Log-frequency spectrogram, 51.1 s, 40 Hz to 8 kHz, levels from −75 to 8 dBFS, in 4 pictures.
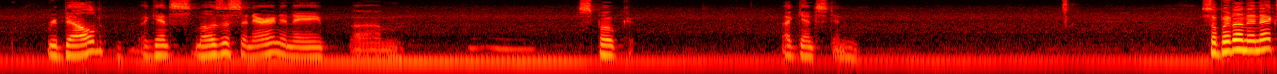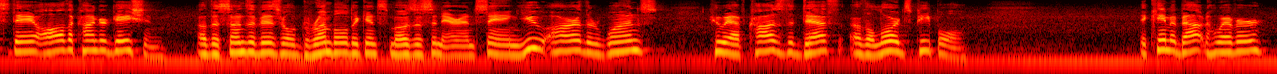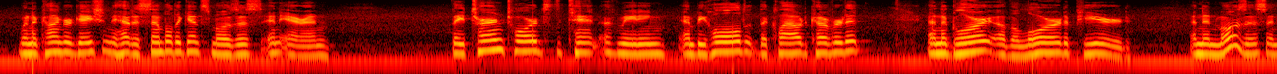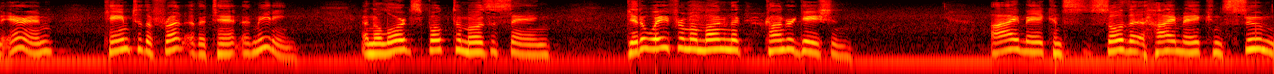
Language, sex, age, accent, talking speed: English, male, 40-59, American, 130 wpm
